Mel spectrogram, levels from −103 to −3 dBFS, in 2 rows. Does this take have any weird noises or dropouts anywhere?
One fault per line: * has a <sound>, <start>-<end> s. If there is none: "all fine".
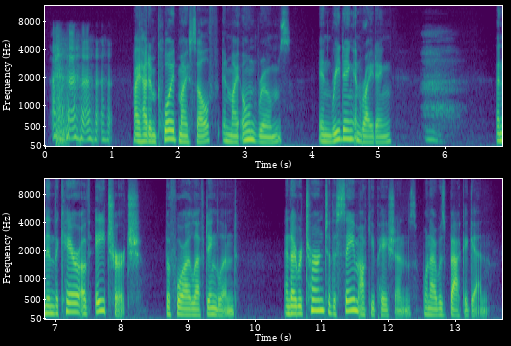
* has a laugh, 0.1-1.0 s
* has a sigh, 5.6-6.4 s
